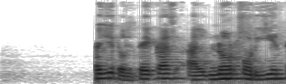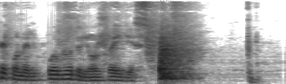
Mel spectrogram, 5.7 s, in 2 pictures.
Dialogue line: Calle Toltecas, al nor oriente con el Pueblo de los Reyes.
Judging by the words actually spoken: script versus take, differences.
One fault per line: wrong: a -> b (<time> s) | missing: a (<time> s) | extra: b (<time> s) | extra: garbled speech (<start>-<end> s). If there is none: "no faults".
no faults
